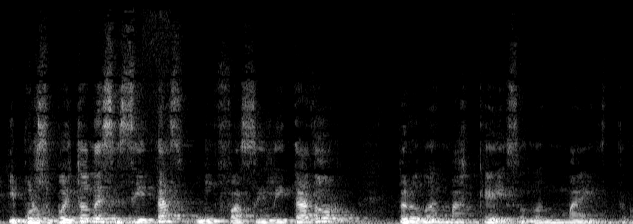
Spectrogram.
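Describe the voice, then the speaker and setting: A man's voice: mid-range voice, lively intonation, brisk, darkish tone. A middle-aged man giving a spiritual lecture to an audience, with the projected voice of a former opera singer and an emphatic delivery. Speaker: metaphysics lecturer. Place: lecture hall in Mexico. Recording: echoey hall, far from mic, faint hiss.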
